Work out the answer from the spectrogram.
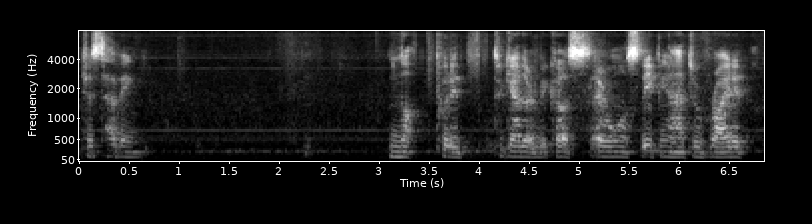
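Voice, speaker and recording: A man's voice: medium pitch, completely flat delivery, measured pace, creaky, echoey room, background noise. A man with a Norwegian accent talking casually in an interview, musing in a rambling, sweary way. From Norway.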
